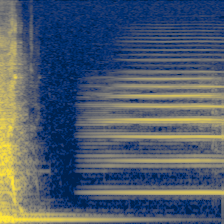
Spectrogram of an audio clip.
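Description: Pop-punk song at a break: the full band stops at once, a low bass note rings on and fades, and a single held tone with many overtones swells in about halfway through.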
